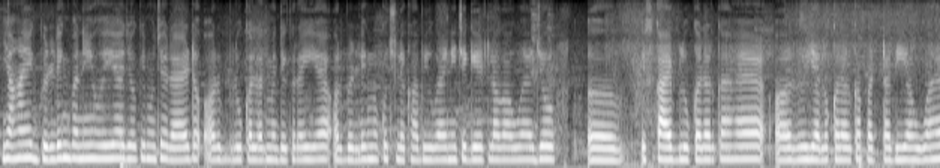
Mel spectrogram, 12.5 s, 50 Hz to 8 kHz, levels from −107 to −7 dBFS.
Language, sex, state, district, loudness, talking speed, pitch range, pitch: Hindi, female, Bihar, Darbhanga, -17 LUFS, 210 wpm, 210-225 Hz, 215 Hz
